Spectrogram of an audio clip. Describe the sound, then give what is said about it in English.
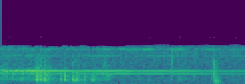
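A telephone bell rings in a quick cluster of rattling bursts, then gives one more short jangle, fairly close, over a faint steady hum with no voices. “Shall I get it for you? No, I'll get it. At least I'm safe on the phone.”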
